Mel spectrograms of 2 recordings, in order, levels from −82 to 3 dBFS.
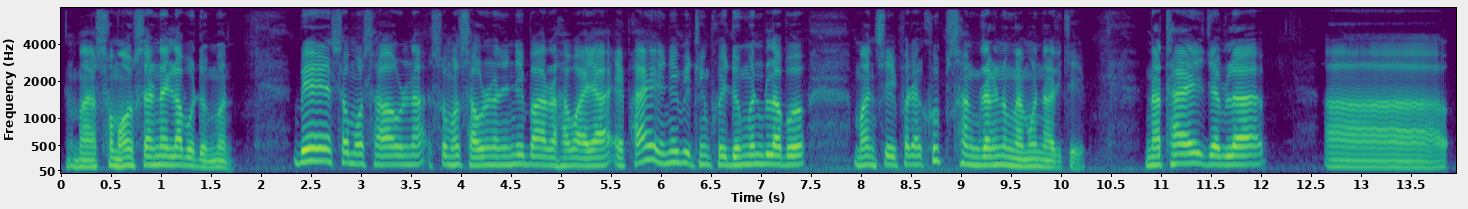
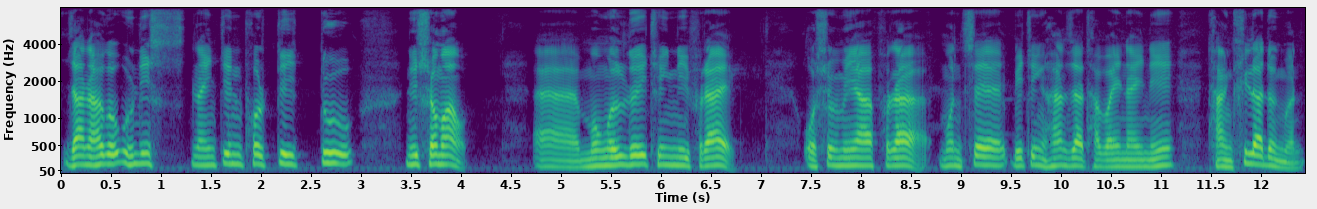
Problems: constant background noise, low volume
